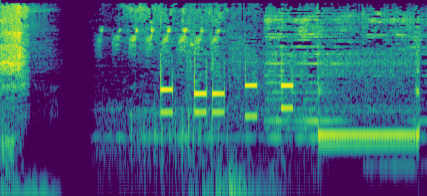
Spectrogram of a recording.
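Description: Telephone keypad dialing tones: a quick, uneven run of about six short two-tone beeps over low background noise, followed by a steady, continuous line tone that holds to the end.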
